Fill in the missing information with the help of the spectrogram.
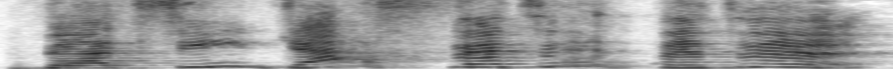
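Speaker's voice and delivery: eureka, that's it; excited recognition. Real, not acted. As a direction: burst out as the name finally clicks. Finally recalls the story title.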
